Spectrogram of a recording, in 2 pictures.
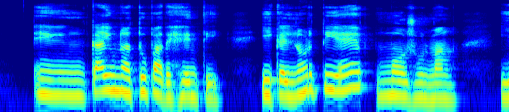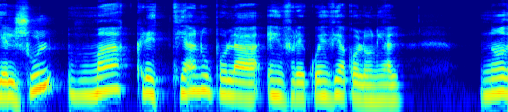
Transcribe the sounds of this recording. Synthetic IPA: eŋkajunat̪upaðe̞ɦe̞nt̪i | ike̞lno̞ɾt̪ie̞mos̬ulmãŋ | ie̞lsulmahkɾeht̪janupo̞laeɱfɾe̞kwe̞n̟θjako̞lo̞njal | no

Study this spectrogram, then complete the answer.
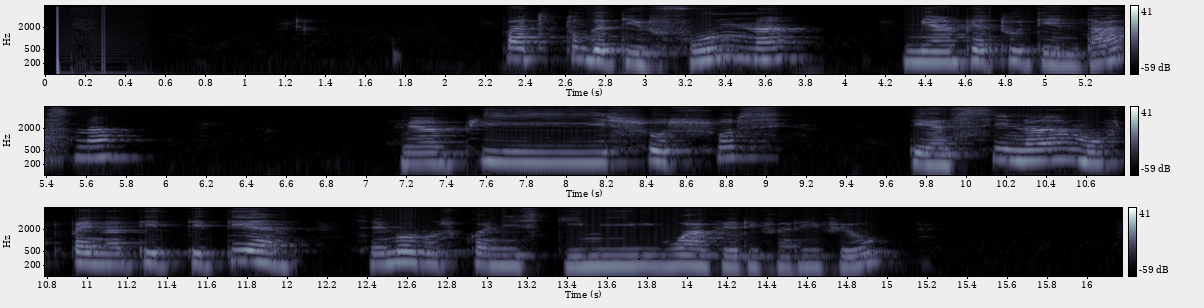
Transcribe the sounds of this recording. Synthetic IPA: pat̪i̥t̪uŋɡəd̪ev̥uninə | miampjat̪ud̪end̪asinə | miampisosusi̥ | d̪̥easinəmufi̥t̪i̥pajnant̪et̪et̪eanə | z̥ajmoɾusu̥kʲanisid̪̥imiwavaɾevaɾevew

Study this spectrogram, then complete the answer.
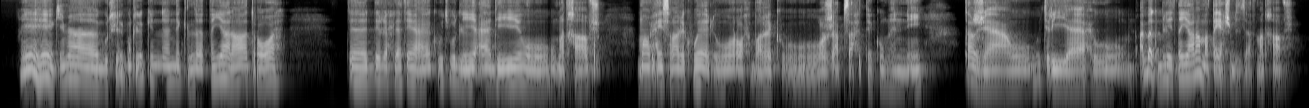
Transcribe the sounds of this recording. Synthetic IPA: hihikimæɡut̪lə̰ɡut̪ləkʕənd̪əkət̪ˤːɑjːɑɾˤɑt̪ɾuħ | t̪d̪ərːəħlæt̪aʕəkwt̪wælːiʕa̰d̪iwmæt̪xæfʃ | mæwħɑsˤɾˤɑləkwælṵɾˤuħbɑ̰rˤːkw̰ɾʒa̰ʕbsˤɑ̰ħt̪əkwmhənːi | t̪əɾʒaʕwt̪ɾjːaħwʕa̰bækbəlit̪ˤːɑjːɑɾˤɑmæt̪t̪ˤijːʕʃbəzːæ̰fmæ̰t̪xæ̰fʃ

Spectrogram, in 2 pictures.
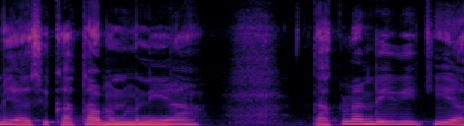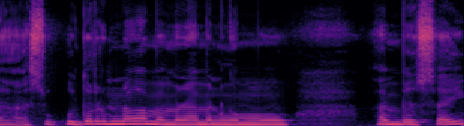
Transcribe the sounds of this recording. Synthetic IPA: miasikatamanmania | d̥akalandejɾikiasukutaɾamnaɡamamaɾamanŋamo | ambesa

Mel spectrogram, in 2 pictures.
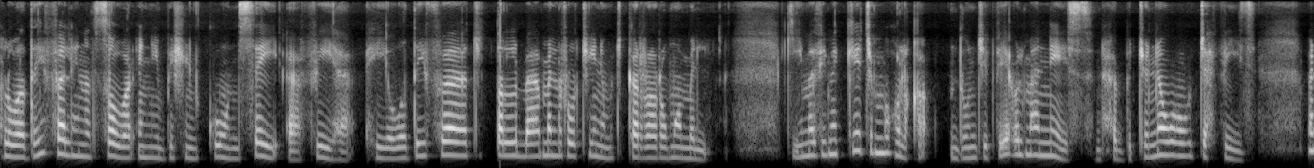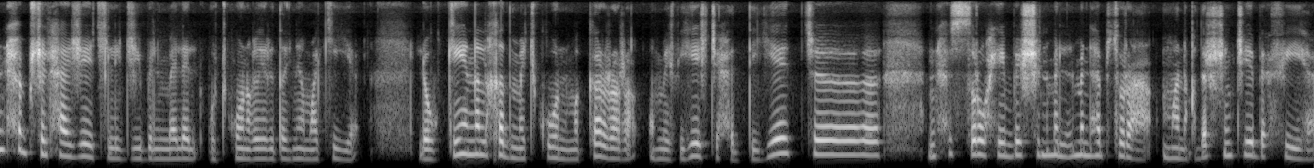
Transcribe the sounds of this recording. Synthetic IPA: ʔəlwɑd̪ˤifalinət̪sˤɑwːɑɾˤʔənːibæʃnkuːnsæjːʔafihæhəjːawɑd̪ˤiːfat̪ə̥t̪t̪ːˤɑlːɑbʕamælərut̪iːnimʊt̪ḁkɑrˤːɑɾˤwmʊməlː | kʰimæfimækæt̪əbmʊɣlɑqɑ | d̪unt̪əbfæʕʊlmaʕənːɛːsnħəbːt̪ːænæwːʊʕwət̪ːaħfiːz | mænħəbːʃəlħaʒːæːt̪əlːit̪ʒibəlmælælwət̪kuːnɣiɾd̪ˤinæmikʰəjːa | læwkænəlxəd̪mɑt̪kʰuːnmʊkɑrˤːɑɾˤɑ̰wmæfiɦæʃt̪aħad̪ːəjːæt̪ | nħəsːɾuːħibæʃnməlːmənhæbsʊɾʕamænəqd̪əɾˤʃnt̪æːbəʕfiɦæ

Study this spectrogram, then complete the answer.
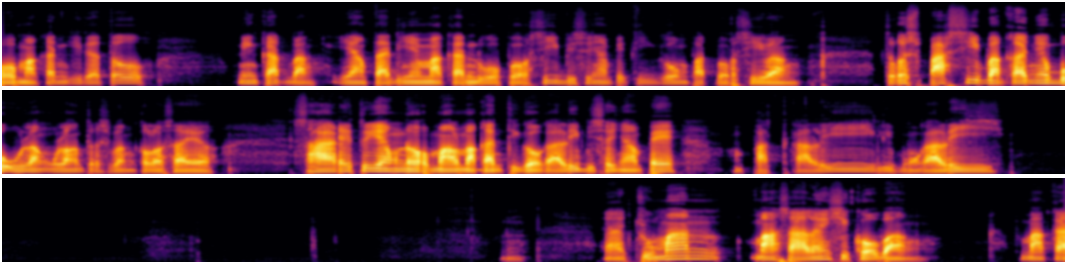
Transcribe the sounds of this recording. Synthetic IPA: omakankit̪at̪u | niŋkat̪̚baŋjaŋt̪adiɲamakanduapɔrsibisaɲampɛt̪iɡampat̪̚pɔrsibaŋ | t̪əɾʊspast̪imakaɲaboulaŋulaŋt̪əɾʊsbaŋkalosaja | səɦaɾit̪ujaŋnɔrmalmakant̪iɡakalibisaɲampɛ | mpat̪̚kalilimakali | nat͡ʃuman | masalaɲsikɔbaŋ | maka

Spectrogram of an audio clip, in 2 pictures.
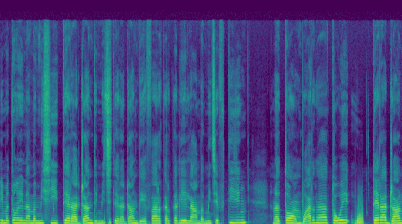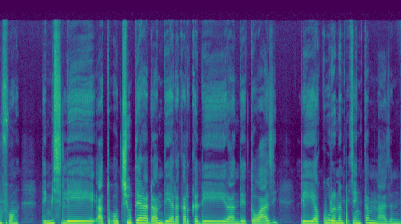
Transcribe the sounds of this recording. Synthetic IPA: lemat̪oŋəlelambəmisit̪eɾaɖ͡ʐanud̪emit͡si̥t̪eɾaɖ͡ʐand̪eefəaɾakaɾakəlelambəmit͡sefə̥t̪iziɲi̥ | nat̪oambwaɾaŋəːt̪owet̪eɾaɖ͡ʐanufoŋə̥ | d̪̥emisileat̪ot͡siut̪eɾaɖ͡ʐanud̪eaɾakaɾakəleɾand̪eat̪oazi | leakuɾanəmpet͡seɲit̪aminazamin

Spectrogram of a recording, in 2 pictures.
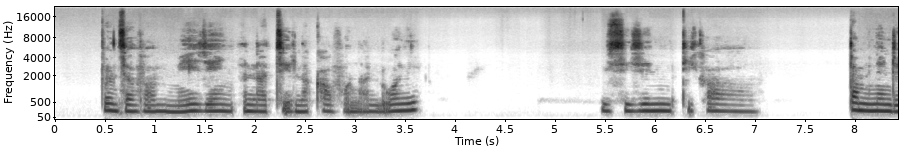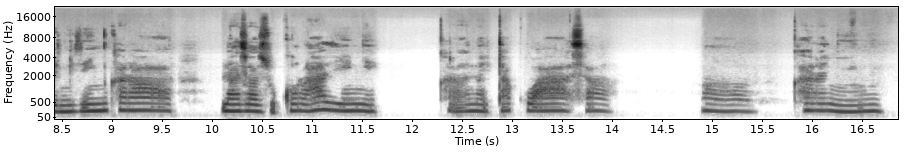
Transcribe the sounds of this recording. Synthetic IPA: fanzavamimezeɲianat̪ḛɾinakava̰na̰lṵaɲi | izizeɲimit̪ikʲʰə | t̪aminaɳɖ͡ʐanizeɲikʰaɾa | nazazukoraeɲe | kʰaɾanait̪akuasa | kʰaɾaɲiɲi

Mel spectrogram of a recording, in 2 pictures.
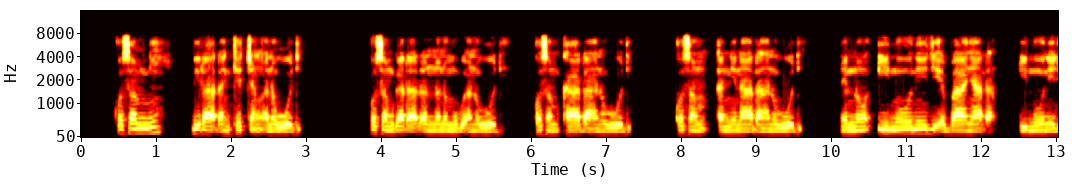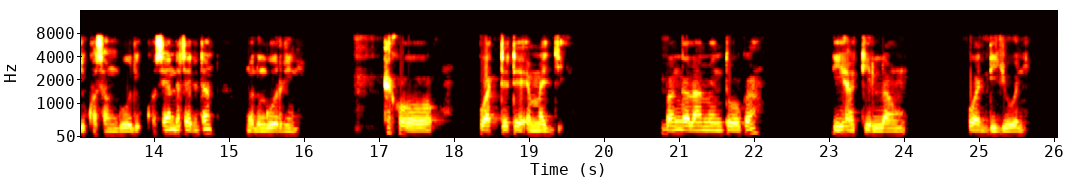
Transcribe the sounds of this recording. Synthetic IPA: kɔsamni | ɓiɾaɗankɛt͡ʃːana̰nawoːdi | kɔsamɡaɗaːɗanːanamuɡɔanawoːdi | kɔsamkaːɗaanawoːdi | kɔsamɗanːinaɗaːnawoːdi | nɛnːɔɗinoneːd͡ʒiɛbaːɲaɗa̰n | ɗinoneːd͡ʒikɔsamwoːdikɔsɛndataɗitanː | ɔɗuŋɡordini | ʔɛkɔ | watːɛtɛʔɛ̰mad͡ʒːi | baŋɡalamɛntɔːka | ɗihakːḭlːam | wadːid͡ʒoːni

